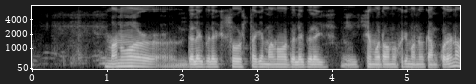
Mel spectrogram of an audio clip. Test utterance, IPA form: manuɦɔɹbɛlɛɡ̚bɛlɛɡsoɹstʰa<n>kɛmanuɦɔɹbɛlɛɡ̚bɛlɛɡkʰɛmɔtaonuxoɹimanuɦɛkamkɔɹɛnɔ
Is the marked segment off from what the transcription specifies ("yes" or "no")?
yes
